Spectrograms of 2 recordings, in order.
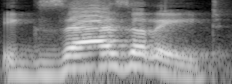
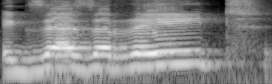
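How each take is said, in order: First: The stress is on the second syllable. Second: The stress is on the third syllable. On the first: The speaker calls it right. "The stress should be on the second syllable" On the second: The speaker calls it wrong. "ఇక్కడ stress ర దగ్గర ఉంది"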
